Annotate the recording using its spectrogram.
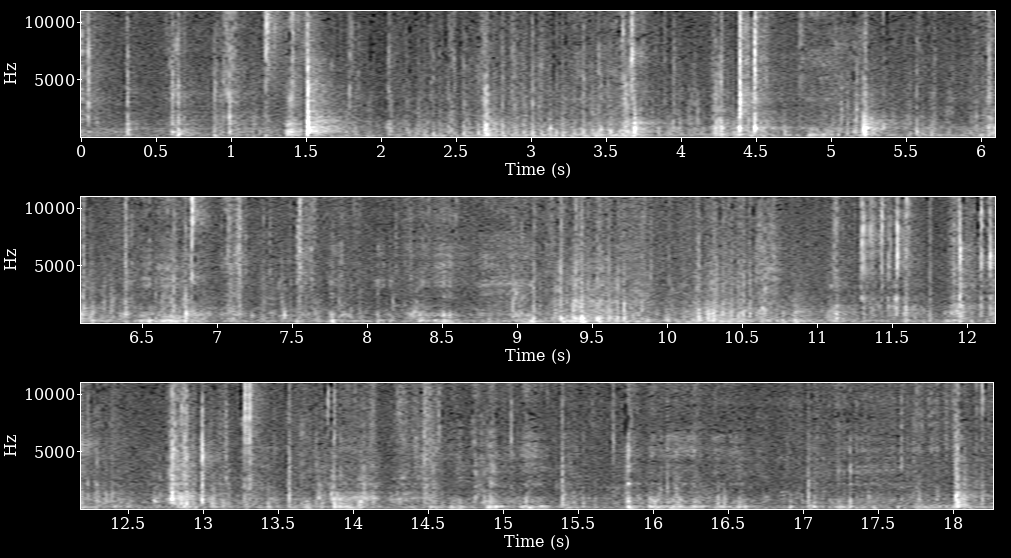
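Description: A dog snuffles and breathes heavily close by.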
